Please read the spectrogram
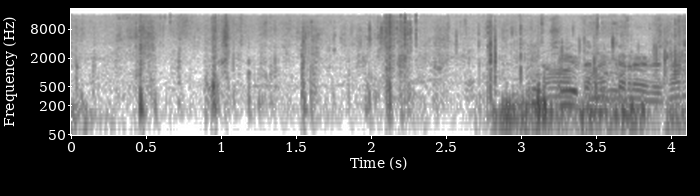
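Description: Faint footsteps of a hiker on a stony path: scattered crunches and clicks of shoes on loose rock. Faint voices talking join in about three seconds in.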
